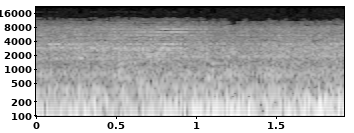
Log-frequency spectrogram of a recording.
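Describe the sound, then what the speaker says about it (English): A train rolls past a suburban football ground at night in Marrickville, a steady, broad rumble that holds evenly through the clip with no voices over it. "So trains going off everywhere."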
